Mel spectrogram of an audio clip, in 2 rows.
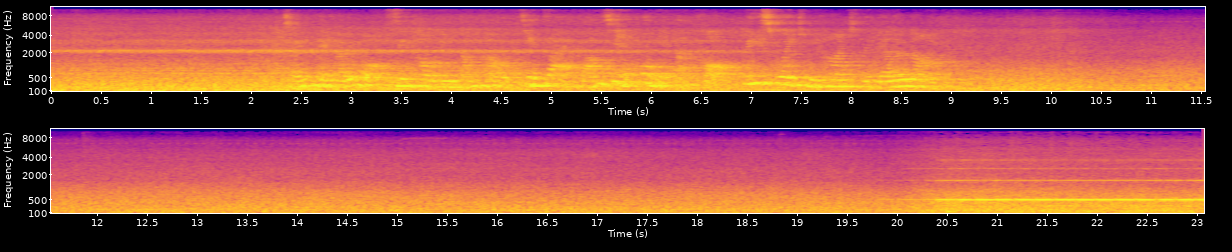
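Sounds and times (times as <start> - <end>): train rumbling: 0.0 - 23.0
pulsing train door tone: 19.9 - 23.0.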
